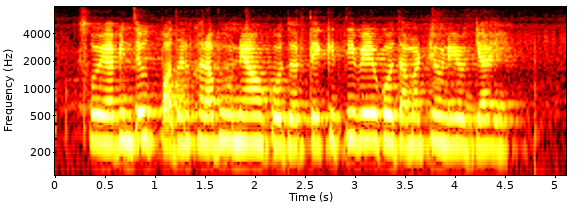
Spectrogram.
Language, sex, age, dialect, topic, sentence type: Marathi, female, 18-24, Standard Marathi, agriculture, question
